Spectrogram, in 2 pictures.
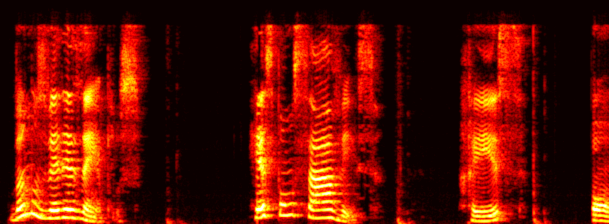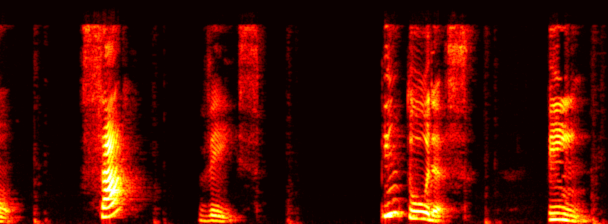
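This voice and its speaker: Woman teaching children, lively and sing-song. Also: high voice. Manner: slow, clear and sing-song, stretching words to stress syllables. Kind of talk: recorded lesson for children. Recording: dull lo-fi recording.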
